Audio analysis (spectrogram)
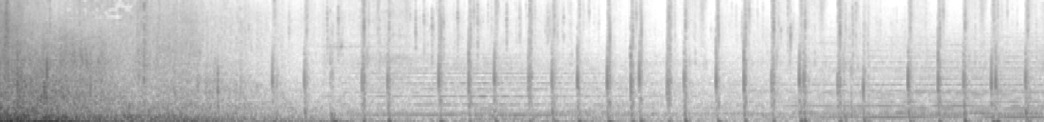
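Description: A Confringo fire spell blasting in Hogwarts Legacy: a loud, deep explosion at the start that rumbles and fades, followed by a long run of sharp, regular ticking crackles.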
